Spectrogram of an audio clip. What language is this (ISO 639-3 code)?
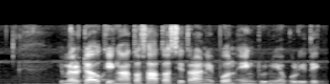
jav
